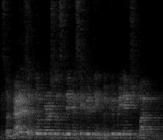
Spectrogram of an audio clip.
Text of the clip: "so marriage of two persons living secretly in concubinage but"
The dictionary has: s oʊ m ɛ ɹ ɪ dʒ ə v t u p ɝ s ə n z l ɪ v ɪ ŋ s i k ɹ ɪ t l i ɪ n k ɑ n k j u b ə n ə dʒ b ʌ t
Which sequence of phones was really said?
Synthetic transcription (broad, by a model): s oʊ m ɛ ɹ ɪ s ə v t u p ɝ s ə n s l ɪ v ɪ s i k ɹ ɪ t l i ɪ n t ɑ k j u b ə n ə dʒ b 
